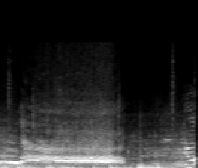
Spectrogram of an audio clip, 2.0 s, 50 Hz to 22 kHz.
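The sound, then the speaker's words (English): A huge crowd of about 70,000 fans at a Hawkeyes home game at Kinnick Field roars continuously as the team comes out of the tunnel, a dense wall of cheering and screaming voices with shrill shouts riding on top, loud and unbroken for the whole stretch. “As soon as they come out of the tunnel, there's such a roar from the crowd.”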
